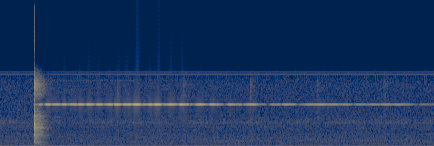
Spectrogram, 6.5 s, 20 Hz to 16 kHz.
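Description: A 9 karat gold ring is struck once and rings with a long, pure, tuning-fork-like tone. The high note holds steady and slowly wavers in loudness for about six seconds, the sound of genuine gold.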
